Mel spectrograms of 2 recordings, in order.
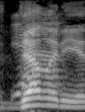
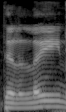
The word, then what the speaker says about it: Delaney: It's Delaney. It's not Delaney. – Delaney. – Exactly. It rhymes with felony.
